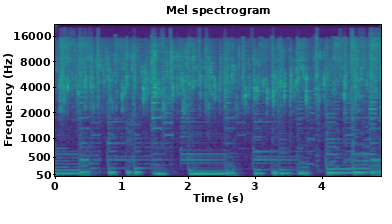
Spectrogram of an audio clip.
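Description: Hot butter hisses and crackles as it is poured over İskender kebab, a close sizzle rising and falling in uneven bursts with no talking.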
